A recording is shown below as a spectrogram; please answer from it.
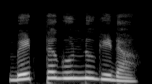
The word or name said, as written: ಬೆಟ್ಟಗುಂಡುಗಿಡ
